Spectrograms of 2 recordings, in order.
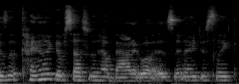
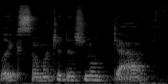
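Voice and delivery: ordinary delivery

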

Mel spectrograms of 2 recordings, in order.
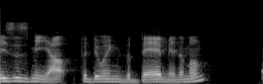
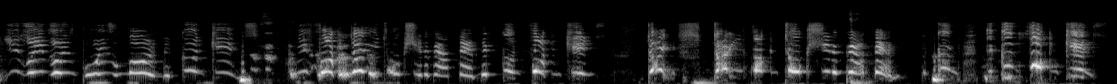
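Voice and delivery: very high, louder, breaking into fake sobs; mock tearful boss; 4 dB louder than usual. Boss defending Barry and Nathan from the badmouthing supervisor, squeaky fake crying. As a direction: squeal it like a sobbing old man protecting his boys.

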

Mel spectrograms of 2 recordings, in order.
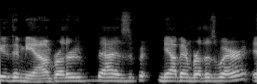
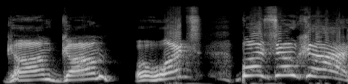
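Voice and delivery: attack shout; 7 semitones higher, much slower than usual. Acted. Luffy attack call.

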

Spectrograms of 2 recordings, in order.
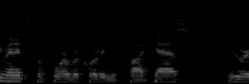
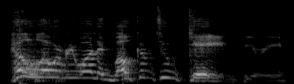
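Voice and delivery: shouted, much higher host intro; Game Theory intro impression; 16 dB louder than usual. Podcaster doing his best Game Theory intro, shouted high. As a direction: bellow it like a hyped YouTuber opening. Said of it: "I'll do the game theory intro".

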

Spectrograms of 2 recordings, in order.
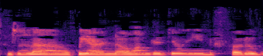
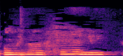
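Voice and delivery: high, bright surprised hello; excited greeting; 7 semitones higher, 5 dB louder than usual. Retold or imitated. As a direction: gush at a friend you bumped into. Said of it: "and then I'm like".

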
